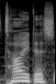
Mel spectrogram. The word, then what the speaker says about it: Tidus: enough on this occasion his name is pronounced as Tidus instead. However, this does seem to be something of an exception to the official pronunciation.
